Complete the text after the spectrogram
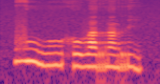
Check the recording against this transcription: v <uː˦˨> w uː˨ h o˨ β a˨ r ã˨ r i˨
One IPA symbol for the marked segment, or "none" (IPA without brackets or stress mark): uː˦˨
